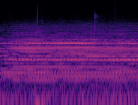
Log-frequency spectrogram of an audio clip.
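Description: A train horn blares in one steady, sustained chord of layered tones, fairly loud and continuous for the whole moment, with no talking.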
